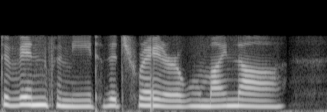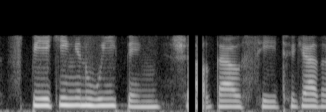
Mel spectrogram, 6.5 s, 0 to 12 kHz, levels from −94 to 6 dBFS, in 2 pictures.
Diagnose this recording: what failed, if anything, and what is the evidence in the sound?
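The network dropped packets and the receiver substituted silence, which is packet loss filled with silence. A 20 ms hole opens at 1.51 to 1.53 s, then 160 ms of gaps scatter across 5.15 to 5.33 s, the longest lasting 80 ms. The hole sizes fit 10 ms packets.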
